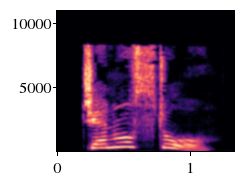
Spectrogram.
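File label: "general store", British English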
